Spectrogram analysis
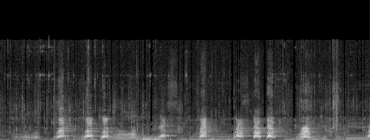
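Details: Scottish Terriers Kimberly and Khloe bark in short sharp bursts roughly every half second to second, several yaps clustered between one and seven seconds, with faint background voices.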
